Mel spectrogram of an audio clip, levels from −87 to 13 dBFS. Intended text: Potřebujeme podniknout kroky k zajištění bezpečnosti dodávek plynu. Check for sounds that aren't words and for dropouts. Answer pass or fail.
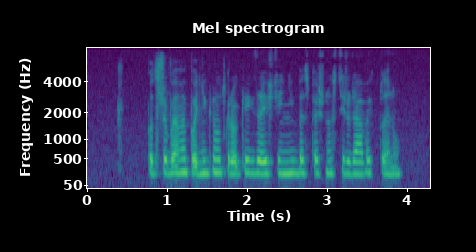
pass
